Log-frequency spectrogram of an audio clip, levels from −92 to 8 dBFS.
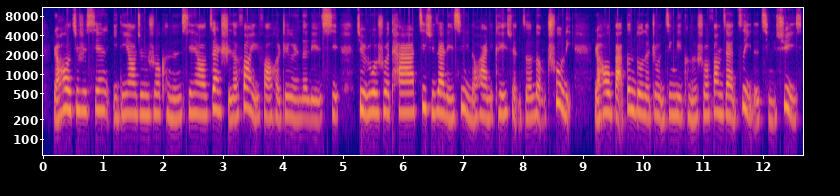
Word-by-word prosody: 然 - - +1
后 290 0 +4
就 280 +1 +1
是 275 -1 -2
先 280 0 0
一 220 - -7
定 240 +2 -7
要 245 0 0
就 245 0 -3
是 235 - -3
说， 250 0 -3
可 240 +1 -8
能 210 0 -4
先 255 +3 +1
要 240 -1 0
暂 285 +4 +2
时 205 - +1
地 215 0 -2
放 305 +3 +2
一 215 - -4
放 220 -1 -2
和 220 -2 -6
这 230 +3 -4
个 220 - -3
人 205 0 -8
的 210 0 -5
联 200 0 -5
系。 225 +1 +4 0.3
就 280 -2 +3
如 250 +1 0
果 260 0 +4
说 260 0 0
他 255 +1 +3
继 265 +4 +1
续 285 -4 +2
再 260 -1 +4
联 215 -3 -3
系 220 +8 +6
你 270 - -2
的 220 +2 -5
话， 230 0 0
你 210 0 -6
可 220 +3 -5
以 240 - -1
选 260 -6 -5
择 210 +1 -4
冷 225 -4 -4
处 365 - +5
理， 240 - -4 0.3
然 - - +1
后 260 0 +4
把 - - +5
更 290 -2 0
多 255 -2 +1
的 220 - -3
这 235 +1 -4
种 200 - -6
精 235 +3 -3
力 225 -2 -3
可 220 - -11
能 205 +1 -5
说 235 +1 -2
放 255 +1 0
在 240 -2 +1
自 305 +9 -4
己 275 - -1
的 - - -7
情 195 0 -2
绪 315 +8 +2
一 225 -8 -2
240 Hz, 330 characters per minute, -23 LUFS, 220-265 Hz, 0.3 s, 系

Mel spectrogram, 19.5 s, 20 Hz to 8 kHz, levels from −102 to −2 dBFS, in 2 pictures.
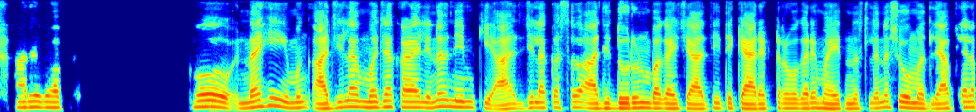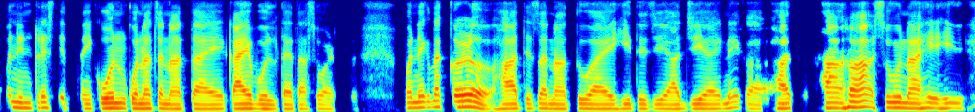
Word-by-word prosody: अरे 150 +1 +1
बापरे! 145 - -3 1.1
हो. 160 -4 +4
नाही, 165 +5 +1
मग 140 +2 -1
आजीला 150 +7 +1
मजा 155 +1 +1
कळाली 150 -2 +1
ना, 170 +4 0
नेमकी 150 -5 -1
आजीला 120 +7 -1
कसं 150 0 -4
आधी 125 0 +1
दुरून 135 +1 +3
बघायची 125 -1 +1
आधी 115 +3 0
ते 130 - -1
कॅरेक्टर 120 +2 +1
वगैरे 125 +1 0
माहीत 120 -1 +1
नसले 125 +2 -3
ना 155 +2 -2
शो 145 0 +1
मधले 125 -2 -1
आपल्याला 130 +5 -1
पण 150 -2 0
इंटरेस्ट 140 +1 -2
येत - - -6
नाही, 120 -1 -4
कोण 130 0 +4
कोणाचं 125 -1 +1
नातं 115 0 -1
आहे, 115 0 0
काय 120 0 +4
बोलतायत 115 -1 -2
असं 115 +1 -7
वाटतं. 105 -2 -10 0.5
पण 140 +1 0
एकदा 150 +2 0
कळंल 155 -8 +6
हा 120 +1 +2
त्याचा 125 0 -3
नातू 120 +1 -2
आहे, 115 -1 +1
ही 120 +1 -3
त्याची 115 0 -4
आजी 120 +1 -2
आहे 115 0 -1
नाही 135 +5 -4
का 115 -3 -4 0.2
हां, 125 0 +3 0.4
हां, 135 -1 +4
हां. 155 +1 +5
सून 145 -2 +1
आहे 130 +1 +2
ही 130 +1 -3
130 Hz, 170 wpm, -24 LUFS, 120-145 Hz, 1.1 s, कळंल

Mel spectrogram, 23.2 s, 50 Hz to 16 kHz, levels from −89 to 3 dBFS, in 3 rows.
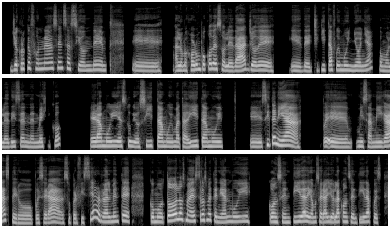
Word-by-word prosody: yo 210 +3 0
creo 250 +3 -3
que 275 +2 -2
fue 255 -1 -7
una 260 +2 -1
sensación 255 -9 -4
de, 210 -1 -2 0.5
eh, 175 -2 -4 0.2
a 185 - -5
lo 190 0 +1
mejor, 205 +3 0
un 230 - -1
poco 230 +1 0
de 250 -1 +5
soledad. 180 -1 +2
Yo 205 -3 0
de, 190 -3 0 0.3
eh, 175 -1 -4
de 165 -1 -3
chiquita 205 +3 -3
fui 205 -1 -3
muy 200 0 -1
ñoña, 185 +6 -2
como 175 -2 -5
le 170 0 -1
dicen 185 0 -4
en 170 0 -4
México. 190 +6 -4 0.6
Era 195 +1 +5
muy 200 0 +1
estudiosita, 195 +1 0
muy 185 -1 -2
matadita, 185 +2 0
muy 190 0 -1 0.5
eh, 175 0 -2
sí 250 +7 -2
tenía 225 - +6 0.4
pu 190 - -3
eh, 170 -3 +2
mis 190 0 -4
amigas, 180 +8 +3
pero, 165 -4 -3
pues, 170 +2 -6
era 180 0 +3
superficial, 185 - -2
realmente. 220 +3 +2 0.4
Como 210 0 0
todos 250 +7 +7
los 310 -1 +3
maestros, 250 +2 +2
me 290 - +1
tenían 205 -3 0
muy 220 +1 -2 0.3
consentida, 210 +2 +1
digamos, 210 -2 +1
era 205 0 +3
yo 210 -1 0
la 210 +1 +3
consentida, 210 -1 -1
pues, 190 -4 -5
195 Hz, 155 wpm, -23 LUFS, 180-220 Hz, 0.6 s, todos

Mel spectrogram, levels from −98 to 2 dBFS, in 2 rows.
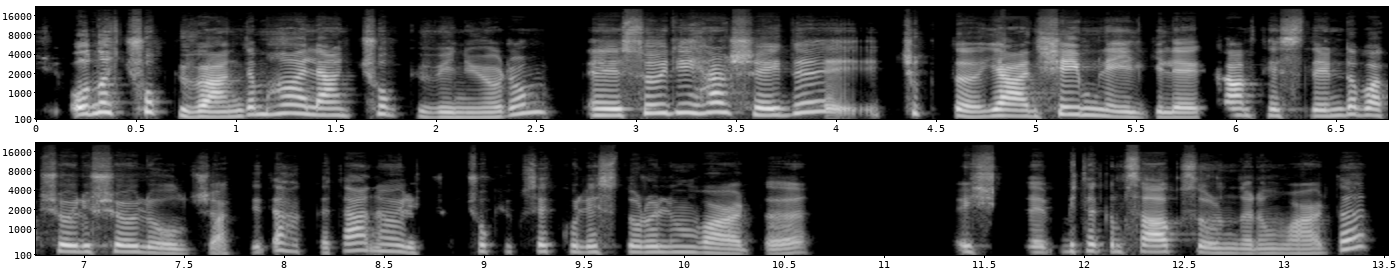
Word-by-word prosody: ona 285 +7 +7
çok 340 +1 -2
güvendim, 185 +6 +4
hâlen 260 -5 +3
çok 265 -4 -4
güveniyorum. 170 - -3 0.2
Eee, 225 0 +6
söylediği 300 +5 +1
her 335 0 +5
şey 235 -5 +4
de, 345 +8 0
eee, 415 - -17
çıktı 250 -10 -1
yani 200 -2 +6
şeyimle 230 -5 +3
ilgili, 165 -1 0
kan 225 0 +7
testlerinde 210 +2 -1
"bak 220 -1 +1
şöyle 215 -3 +1
şöyle 205 -3 -1
olacak" 155 - -7
dedi. 375 - -8
Hakikaten 240 +2 -6
öyle 220 -5 -6
ç - - -24 0.2
çok 220 0 -10
yüksek 215 +2 -8
kolesterolüm 195 -1 -6
vardı, 160 -4 -3 0.7
işte, 415 - -8
birtakım 225 0 -7
sağlık 205 -1 +1
sorunlarım 155 -2 -8
vardı. 155 - -4
220 Hz, 155 wpm, -22 LUFS, 180-260 Hz, 0.7 s, ona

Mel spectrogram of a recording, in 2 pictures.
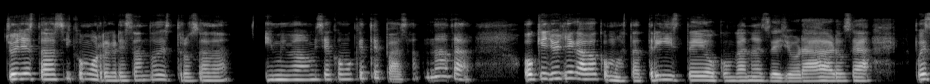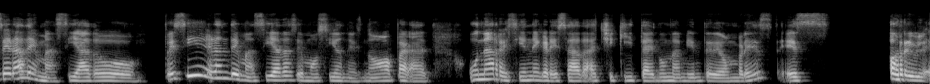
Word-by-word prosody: yo - - +6
ya 250 0 +5
estaba 245 -2 +2
así 235 +4 -3
como 245 -3 -1
regresando 185 +4 -3
destrozada, 180 -2 -4 0.3
y 215 +1 -4
mi 220 0 +1
mamá 215 0 -1
me - - -4
decía: 230 0 -2
"¿Cómo 240 0 -5
qué - - -5
te 150 - -5
pasa?"." 125 - -6
Nada", 380 +3 -2 0.5
o 235 0 +6
que 260 +1 +4
yo 260 - +2
llegaba 245 -4 +3
como 195 -6 -2
hasta 165 0 -7
triste, 195 -1 0
o 180 0 0
con 175 0 -6
ganas 175 0 -2
de 160 -1 +2
llorar, 165 +2 +1
o 170 - -3
sea, 170 -1 0 0.4
pues, 240 +1 +3
era 255 +2 +5
demasiado, 170 - 0 0.2
pues 260 +2 0
sí, 405 - +6
eran 295 -2 +2
demasiadas 200 -2 +2
emociones, 160 -3 -4
¿no? 165 +2 -1
Para 150 -5 -1 0.4
una 235 +2 +4
recién 190 -2 -1
egresada 165 -2 +2
chiquita 180 -1 -1
en 160 +1 -3
un 170 -1 -1
ambiente 160 +1 -4
de 155 -1 +2
hombres, 180 - -3
es 175 -1 -2 0.6
horrible. 205 -7 +6
180 Hz, 170 wpm, -20 LUFS, 170-230 Hz, 0.6 s, yo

